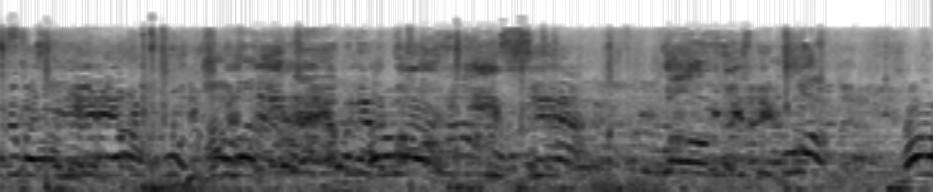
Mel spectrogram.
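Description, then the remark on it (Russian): Dull, heavy thuds of police baton blows land repeatedly amid a loud, chaotic crowd of shouting voices at the Okrestina detention center in Minsk, Belarus, the impacts partly buried under the constant yelling and commotion. “Вот эти глухие звуки это удары милицейских дубинок”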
